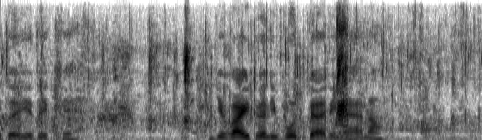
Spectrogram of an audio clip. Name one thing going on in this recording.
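Geese honk loudly nearby.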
